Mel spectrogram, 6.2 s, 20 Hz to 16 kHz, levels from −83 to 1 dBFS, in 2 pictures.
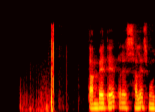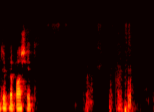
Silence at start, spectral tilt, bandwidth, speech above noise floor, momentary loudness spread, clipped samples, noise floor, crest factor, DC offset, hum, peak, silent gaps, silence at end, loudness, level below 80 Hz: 0.8 s; -6 dB/octave; 8.2 kHz; 44 dB; 19 LU; under 0.1%; -72 dBFS; 30 dB; under 0.1%; none; -2 dBFS; 4.52-4.56 s; 0.45 s; -29 LUFS; -50 dBFS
